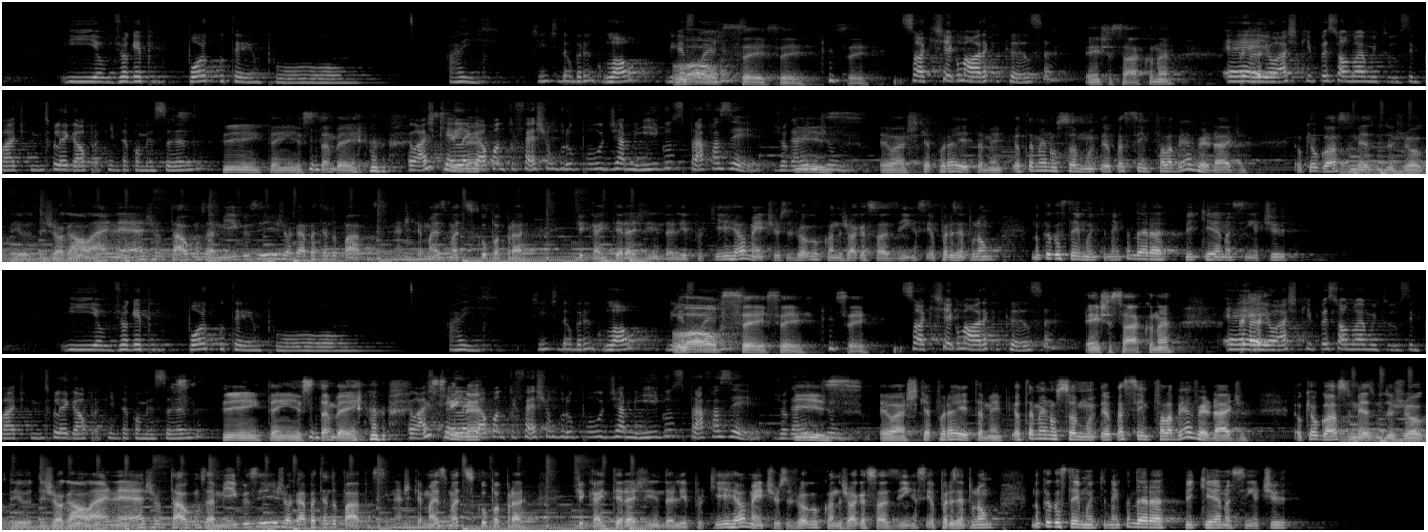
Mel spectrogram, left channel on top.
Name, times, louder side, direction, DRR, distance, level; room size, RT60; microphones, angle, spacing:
voice 1, 0.6-3.6 4.5-5.0 5.3-6.4 6.6-7.3 8.3-8.4 9.1-10.6 12.2-16.2 17.3-17.4 18.3-22.8, equal, ahead, 6 dB, 1.6 m, -32 dB
voice 2, 6.7-8.1 8.3-8.6 8.9-9.0 10.8-12.7 16.0-16.1 16.4-19.0 22.2-41.3, right 5 dB, 70° right, 13 dB, 0.7 m, -27 dB
sound 1, 21.8-37.8, left 2 dB, 60° left, 3.5 m, -53 dB
sound 2, 27.6-34.9, right 1 dB, 20° right, 1.1 m, -33 dB
25.5 x 24.0 x 5.2 m, 1.1 s
head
